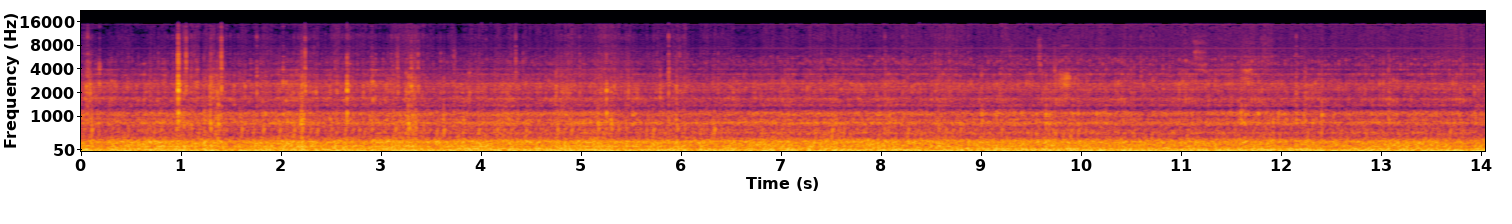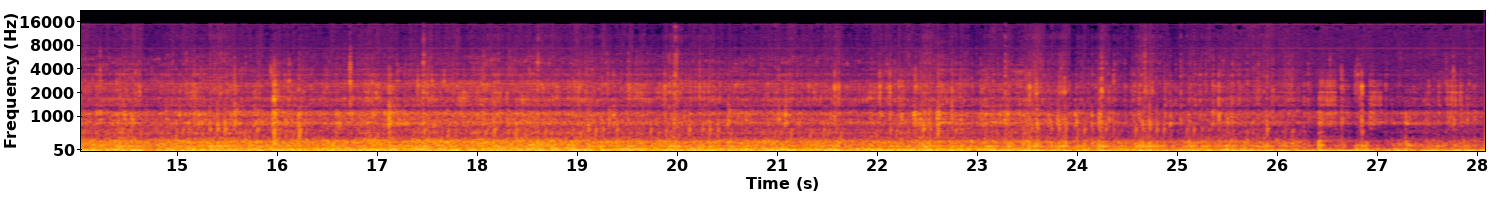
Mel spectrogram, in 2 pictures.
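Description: Steady low rumble of wind buffeting an action camera's microphone while cycling, with bicycle tyres rolling over a gravel path and scattered small knocks from bumps.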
